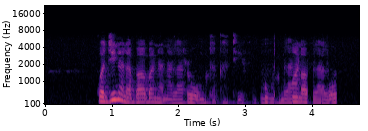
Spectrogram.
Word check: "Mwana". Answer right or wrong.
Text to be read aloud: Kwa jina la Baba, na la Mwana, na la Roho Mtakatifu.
wrong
